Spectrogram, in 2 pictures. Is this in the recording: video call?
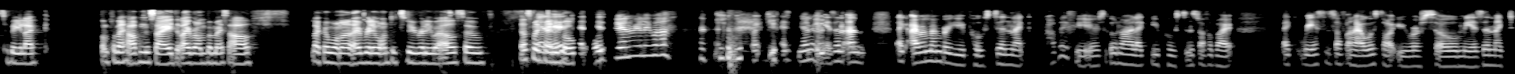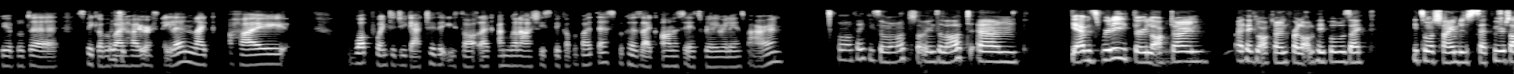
yes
